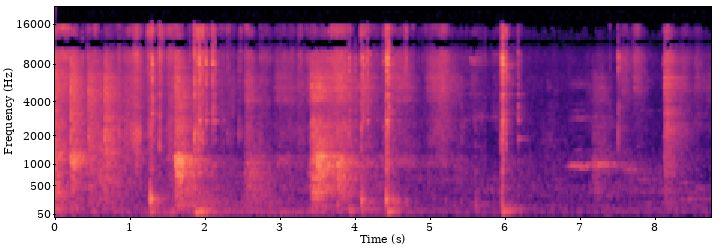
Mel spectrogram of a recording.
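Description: A few scattered light taps and knocks of dishes and utensils being handled at a meal of bharta, dal and roti. They come irregularly over the first six seconds and then mostly die away.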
